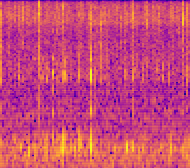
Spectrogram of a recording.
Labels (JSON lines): {"label": "ambient", "recorder": "HydroMoth"}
